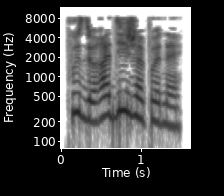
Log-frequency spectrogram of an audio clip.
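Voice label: "pousse de radis japonais", French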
